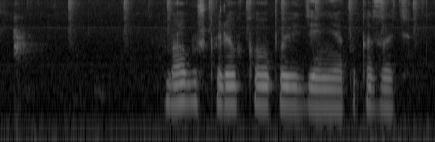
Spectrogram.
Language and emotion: Russian, neutral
